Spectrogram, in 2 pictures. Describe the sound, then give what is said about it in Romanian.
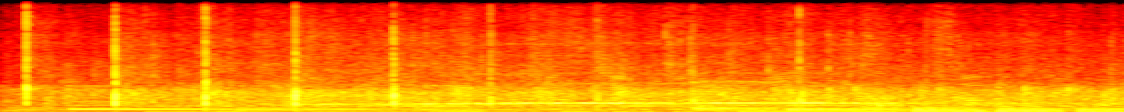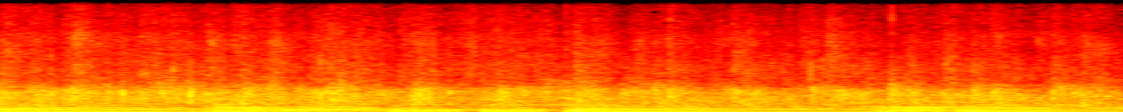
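A church audience applauds sisters of the audience on their birthday, a dense, steady wash of clapping that carries on for several seconds, with a few sharper claps early on and sustained musical tones humming underneath. “Haideți să le aplaudăm.”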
